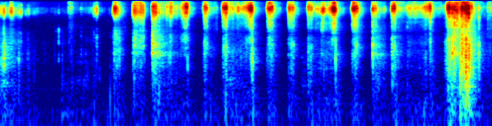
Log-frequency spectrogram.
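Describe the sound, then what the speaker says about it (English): Cards from a Lenormand deck are handled, shuffled and picked, giving a series of sharp, close papery snaps and flicks in irregular bursts, with a louder riffle near the end. "I'm going to pick some cards from the Lenormand deck."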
